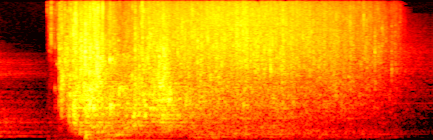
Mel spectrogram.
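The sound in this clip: Bath water splashes and sloshes as someone gets into the tub. A loud surge rises quickly, then settles into a steady rushing wash for about three seconds before cutting off.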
